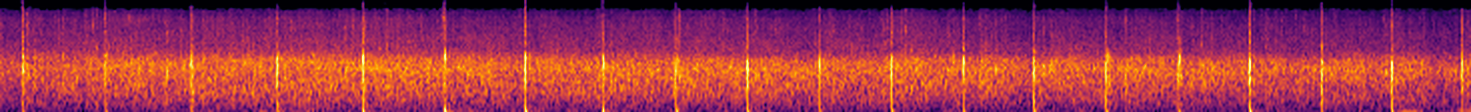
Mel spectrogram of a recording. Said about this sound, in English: That's why I would not be shy to ask you to clap for Esther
